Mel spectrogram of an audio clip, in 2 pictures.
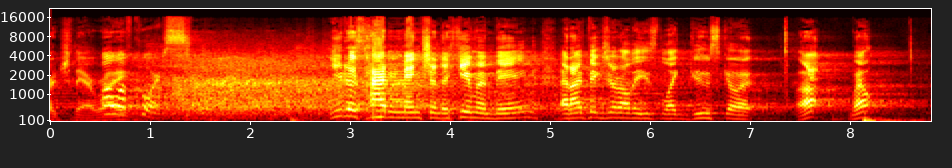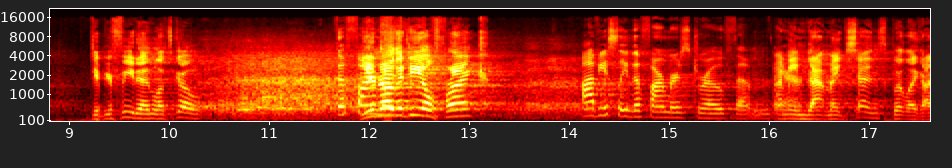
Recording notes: This episode all about VICTORIAN CHRISTMAS was recorded live at this year's Candlenights live show!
